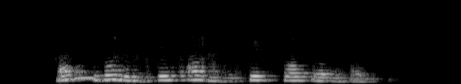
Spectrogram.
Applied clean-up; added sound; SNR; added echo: neural mask model DeepFilterNet 3.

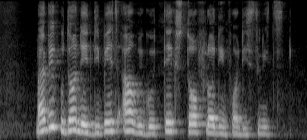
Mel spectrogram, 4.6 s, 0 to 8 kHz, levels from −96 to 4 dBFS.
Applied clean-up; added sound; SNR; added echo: none; none; none; none.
